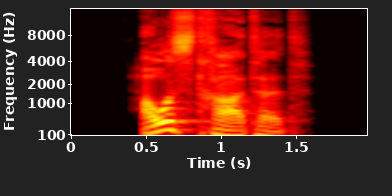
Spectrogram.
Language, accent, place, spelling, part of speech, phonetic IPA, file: German, Germany, Berlin, austratet, verb, [ˈaʊ̯sˌtʁaːtət], De-austratet.ogg
- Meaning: second-person plural dependent preterite of austreten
